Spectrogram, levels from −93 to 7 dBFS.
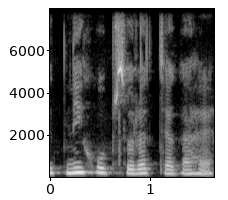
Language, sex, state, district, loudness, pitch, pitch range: Hindi, female, Delhi, New Delhi, -14 LUFS, 205 Hz, 195-225 Hz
